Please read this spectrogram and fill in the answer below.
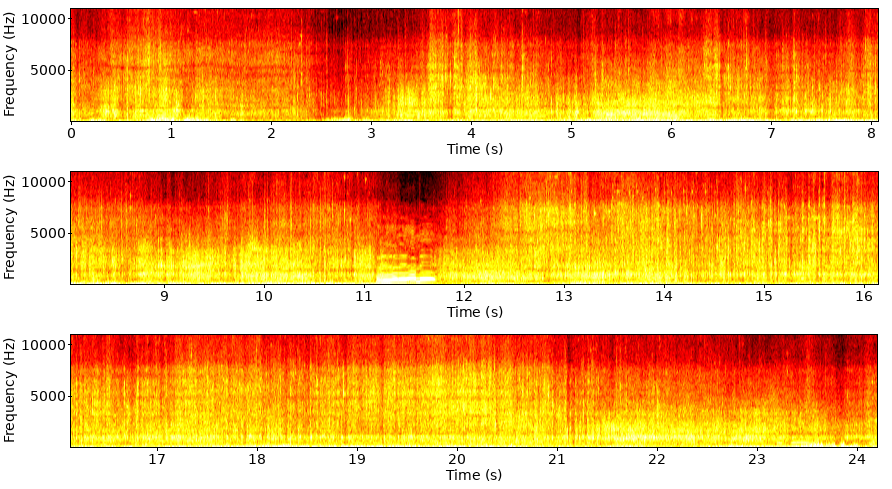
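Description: Mountain bike descending loose rocky gravel, heard through an action camera: a steady rush of wind on the microphone with the tyres crunching over stones and the bike rattling. A brief rising vocal whoop about halfway through.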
